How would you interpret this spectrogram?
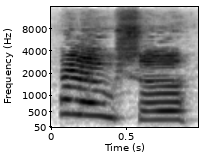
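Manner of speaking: put-on high, loud piping kid voice; squeaky imitation of a polite child; kids' voice. Kids greeting a bearded stranger, high piping voice. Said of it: "and my kids go".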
